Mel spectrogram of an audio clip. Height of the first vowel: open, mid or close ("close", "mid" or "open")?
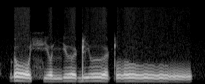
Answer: mid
